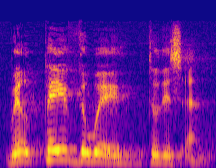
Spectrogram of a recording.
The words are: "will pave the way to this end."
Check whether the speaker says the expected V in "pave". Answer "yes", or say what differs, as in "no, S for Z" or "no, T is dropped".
yes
